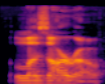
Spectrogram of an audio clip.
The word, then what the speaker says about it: Lazaro: Yeah, the commentator was saying Lazaro, like putting more emphasis on the first.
